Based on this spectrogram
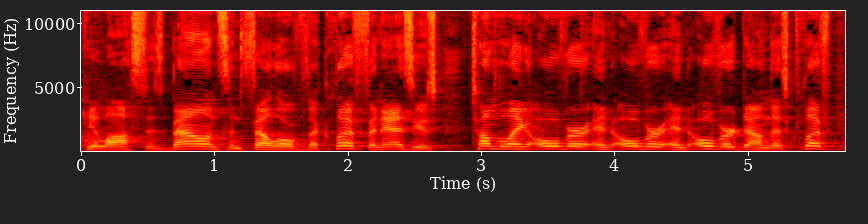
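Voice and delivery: ordinary delivery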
